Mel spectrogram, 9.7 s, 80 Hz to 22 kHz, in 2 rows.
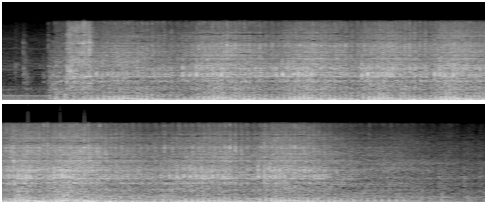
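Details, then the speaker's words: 2023 Honda CG125 motorcycle engine starting and idling with loud, uneven clattering rattle over the exhaust beat, typical of a slack timing chain from a weak tensioner. "सुनी आपने, कितनी ज़्यादा आवाज़ बुरी है। और बाइक देखे, ये 2023 मॉडल बाइक है और इसके इंजन से कितनी ख़तरनाक आवाज़ आ रही है।"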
